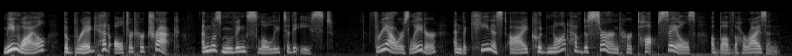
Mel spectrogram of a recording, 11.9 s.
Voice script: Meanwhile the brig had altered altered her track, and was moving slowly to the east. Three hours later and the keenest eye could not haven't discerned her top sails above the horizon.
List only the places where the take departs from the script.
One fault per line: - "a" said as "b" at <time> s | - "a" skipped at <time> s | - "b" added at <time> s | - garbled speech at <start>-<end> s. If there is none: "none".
- "altered" skipped at 2.0 s
- "haven't" said as "have" at 8.5 s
